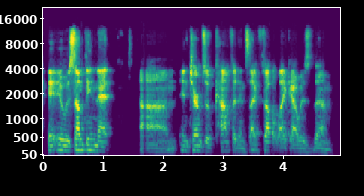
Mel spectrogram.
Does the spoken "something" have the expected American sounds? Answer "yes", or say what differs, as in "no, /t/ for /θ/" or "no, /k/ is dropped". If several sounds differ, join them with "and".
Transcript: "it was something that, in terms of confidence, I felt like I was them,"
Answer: yes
